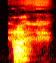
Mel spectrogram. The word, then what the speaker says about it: Kahk: So how do you pronounce this? Kahk.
